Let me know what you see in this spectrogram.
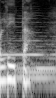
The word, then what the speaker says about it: Litha: Os hablo de la noche de San Juan, por supuesto, o también conocida por la tradición como Lita. Pronunciado Lit-A significa fuego.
